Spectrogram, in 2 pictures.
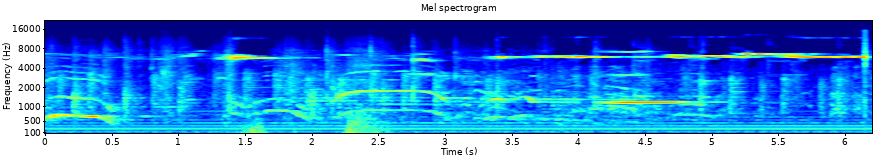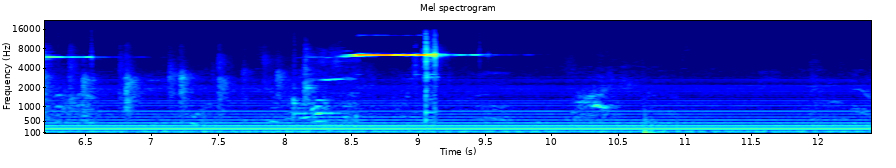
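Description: Steady electric hum from a band's stage amplification between songs. Shouted voices come in the first few seconds, then high piercing whistles or squeals, the loudest briefly about eight and a half seconds in.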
